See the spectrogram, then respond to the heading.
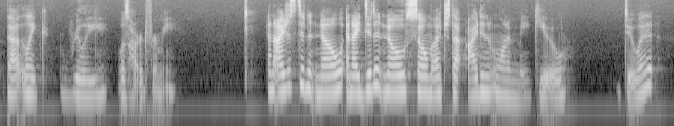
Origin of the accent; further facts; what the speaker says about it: Georgia, United States; now in St. George, United States; growing up in Georgia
